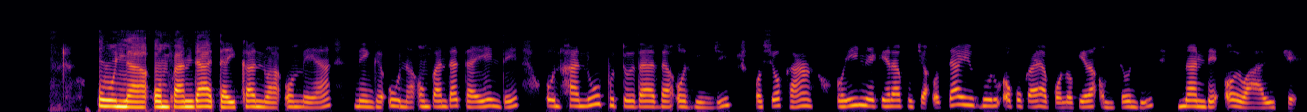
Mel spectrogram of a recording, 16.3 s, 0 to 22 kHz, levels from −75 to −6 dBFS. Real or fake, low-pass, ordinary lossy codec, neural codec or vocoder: fake; 7.2 kHz; MP3, 96 kbps; codec, 16 kHz, 4 kbps, X-Codec, HuBERT features, trained on LibriSpeech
